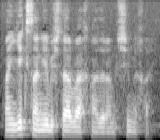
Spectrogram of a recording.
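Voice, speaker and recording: A curt, suspicious wife answers the phone with no patience, as a male narrator reads her lines. The voice stays low and mellow, a plain audiobook read rather than a full character voice. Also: close to an everyday voice. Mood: impatient. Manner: curt and impatient.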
